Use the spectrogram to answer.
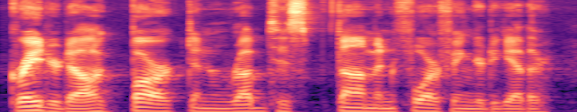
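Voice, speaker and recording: A man's voice: fairly low pitch, steady tone, brisk, a bit bright. A man reading a scripted story as its narrator.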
